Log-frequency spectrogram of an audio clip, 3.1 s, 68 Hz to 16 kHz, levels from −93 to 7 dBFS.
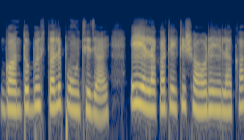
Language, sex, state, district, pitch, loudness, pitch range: Bengali, female, West Bengal, Purulia, 235 Hz, -17 LUFS, 225-255 Hz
